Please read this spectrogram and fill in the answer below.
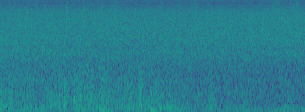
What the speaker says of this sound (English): Silaging in the rain.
